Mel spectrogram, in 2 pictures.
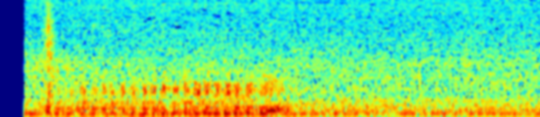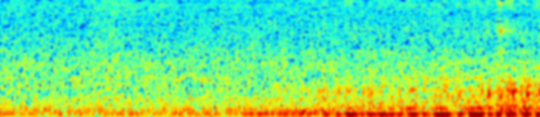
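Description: A French Bulldog snores with a low, rattling rumble that pulses steadily with each breath.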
